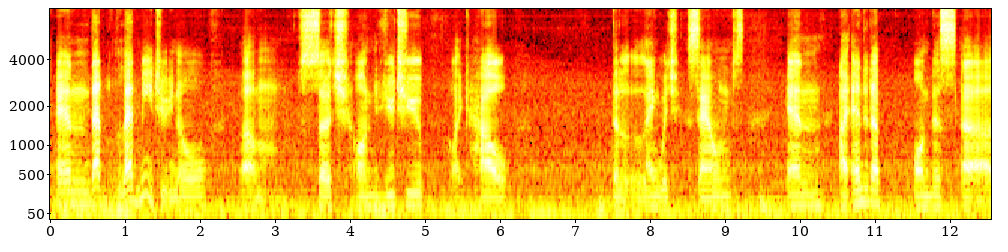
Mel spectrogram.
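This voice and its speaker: A man's voice: mid-range voice, rough recording. A man vlogging off the cuff from his car at night, rambling with many fillers. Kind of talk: unscripted casual vlog while driving. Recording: clear car noise underneath. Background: car engine and road noise.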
